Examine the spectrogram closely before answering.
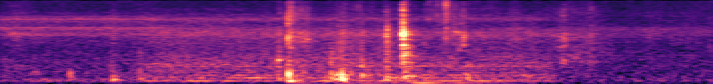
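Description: Loose soil pours and thuds into a wooden form.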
